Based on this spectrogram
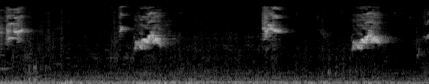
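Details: Breeding lovebirds in an aviary, 2 October 2024: four separate sharp, high squeaky chirps spaced roughly one second apart, some with a downward slur, over a faint low hum.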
